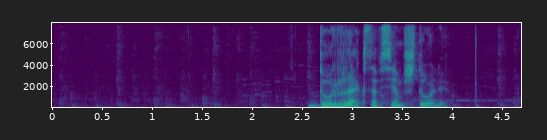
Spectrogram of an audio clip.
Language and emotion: Russian, angry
